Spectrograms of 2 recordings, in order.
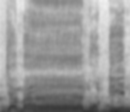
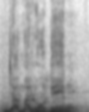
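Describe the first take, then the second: First: The vowel in the word is long. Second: The vowel in the word is short.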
